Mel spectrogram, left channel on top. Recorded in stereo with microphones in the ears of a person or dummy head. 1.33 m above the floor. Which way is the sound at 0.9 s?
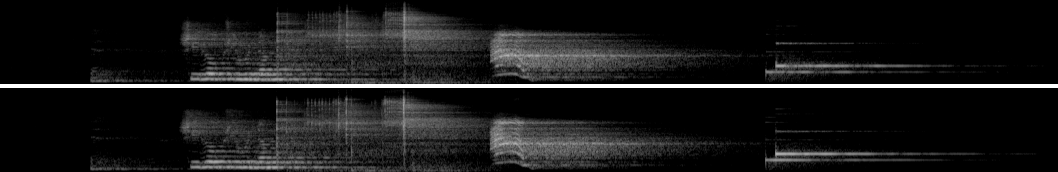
15° right (ahead or behind).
